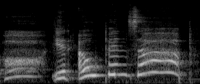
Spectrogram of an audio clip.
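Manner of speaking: imitating a thrilled recipient; delighted discovery. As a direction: act out the friend finding the flap. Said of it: "and then they'll go".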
